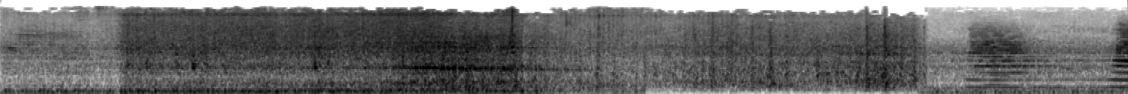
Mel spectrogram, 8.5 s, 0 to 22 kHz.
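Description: KAI CC201 diesel-electric locomotive and its passenger coaches passing close by: a loud rumble of engine and wheels on rail that eases after about four seconds. Near the end a locomotive horn sounds in short blasts.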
